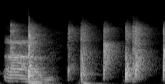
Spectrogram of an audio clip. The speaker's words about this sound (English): That's enough slow clapping. That was the worst slow clap I've ever heard.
